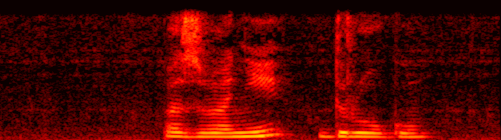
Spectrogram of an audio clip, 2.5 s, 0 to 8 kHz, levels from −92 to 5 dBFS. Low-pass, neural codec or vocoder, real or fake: 7.2 kHz; none; real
